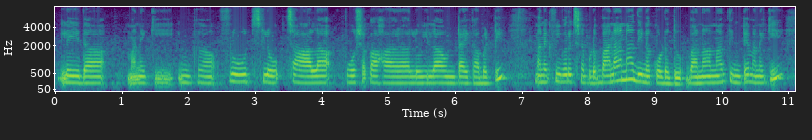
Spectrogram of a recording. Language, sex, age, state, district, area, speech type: Telugu, female, 18-30, Telangana, Nalgonda, urban, spontaneous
